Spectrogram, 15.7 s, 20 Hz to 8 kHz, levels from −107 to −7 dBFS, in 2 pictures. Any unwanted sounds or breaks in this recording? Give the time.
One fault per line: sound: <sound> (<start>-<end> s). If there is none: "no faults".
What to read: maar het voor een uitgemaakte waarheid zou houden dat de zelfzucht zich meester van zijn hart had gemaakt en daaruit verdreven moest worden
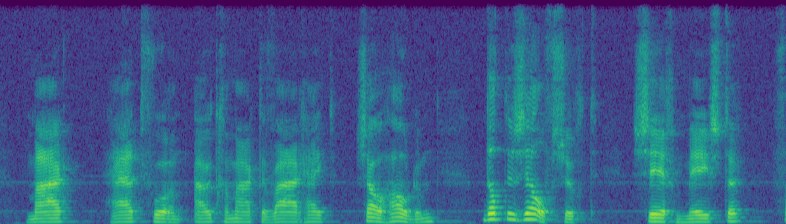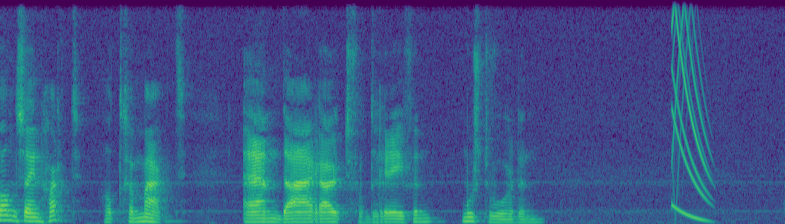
sound: chirp (14.6-15.0 s)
